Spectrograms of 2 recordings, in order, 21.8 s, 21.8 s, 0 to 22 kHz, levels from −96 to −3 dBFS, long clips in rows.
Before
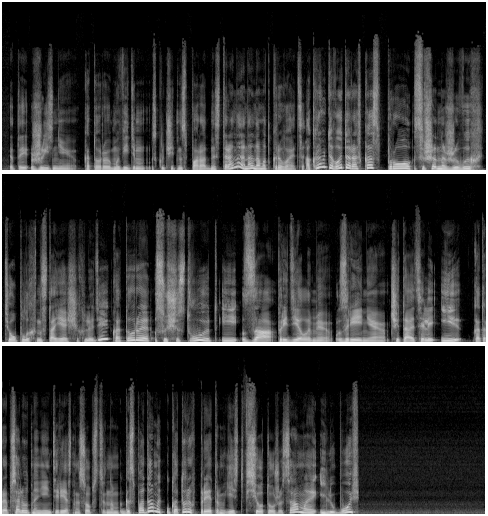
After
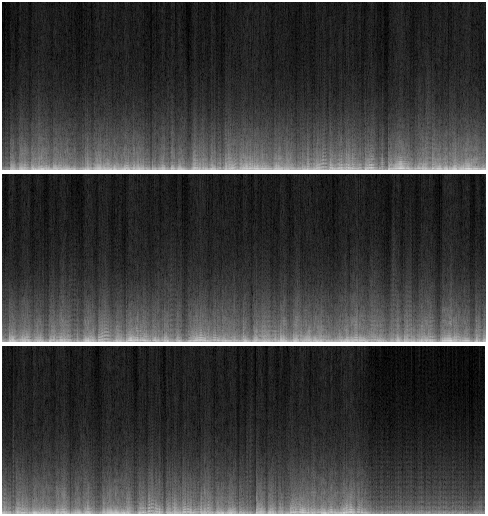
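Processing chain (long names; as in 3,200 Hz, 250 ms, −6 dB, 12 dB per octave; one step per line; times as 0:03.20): delay that plays each chunk backwards 220 ms, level −11 dB
low-shelf EQ 170 Hz +7 dB
notch filter 1,100 Hz, Q 5.6
downward compressor 2.5 to 1, threshold −30 dBFS, peak gain reduction 8 dB
bit-depth reduction 6 bits, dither triangular
high-frequency loss of the air 320 metres
flutter between parallel walls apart 3.7 metres, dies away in 0.27 s
windowed peak hold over 65 samples
level +5 dB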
